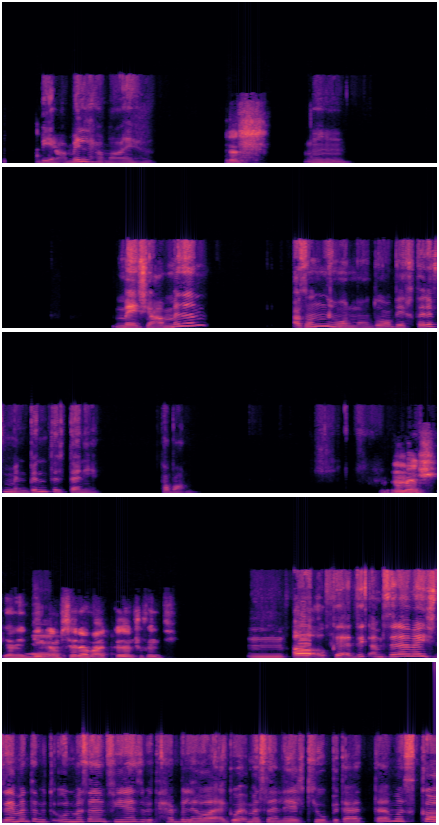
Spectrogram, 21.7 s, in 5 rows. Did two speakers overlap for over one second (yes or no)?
no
